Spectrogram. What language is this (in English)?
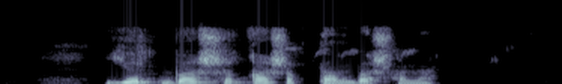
Bashkir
